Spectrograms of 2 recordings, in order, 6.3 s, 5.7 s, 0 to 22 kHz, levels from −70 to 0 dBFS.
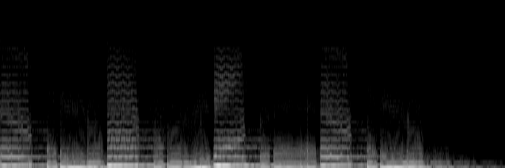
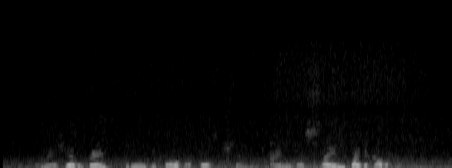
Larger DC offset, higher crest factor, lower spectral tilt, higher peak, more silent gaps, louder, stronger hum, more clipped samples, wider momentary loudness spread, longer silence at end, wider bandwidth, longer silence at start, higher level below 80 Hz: first, 0.2% vs under 0.1%; about the same, 16 dB vs 18 dB; second, -4.5 dB/octave vs -6.5 dB/octave; first, -8 dBFS vs -18 dBFS; neither; first, -23 LUFS vs -35 LUFS; neither; neither; second, 12 LU vs 18 LU; first, 0.3 s vs 0 s; second, 14 kHz vs 16.5 kHz; about the same, 0 s vs 0.05 s; second, -62 dBFS vs -54 dBFS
